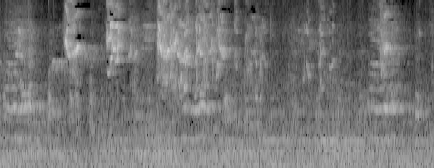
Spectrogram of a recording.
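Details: Lovebirds in an aviary where they breed, giving shrill, scratchy chirps in irregular bursts about once a second, with fainter calls from other birds behind.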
